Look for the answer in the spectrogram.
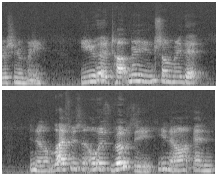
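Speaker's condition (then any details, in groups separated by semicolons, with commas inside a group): Cerebral palsy; present from birth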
